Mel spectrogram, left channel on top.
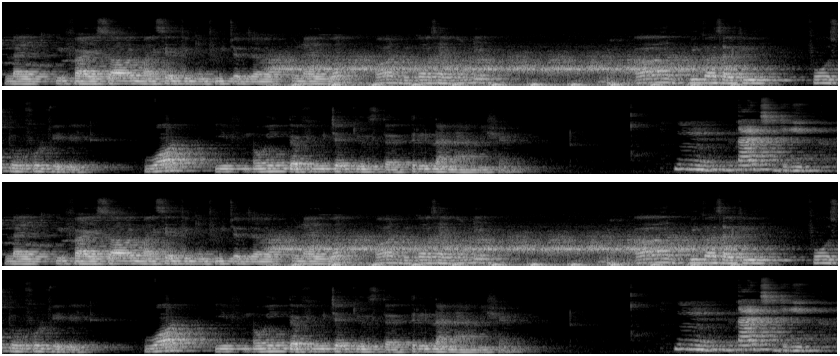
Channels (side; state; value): both; identical; correlation 1.00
